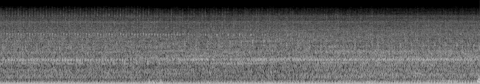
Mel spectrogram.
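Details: 2006 Honda CR-V idling on first start after replacing the VTEC valve and changing the oil. Steady, even idle with a smooth low beat and no knocks or ticks, plus a faint high whine from belt-driven accessories. Normal idle, no oil leaks seen.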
